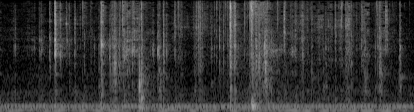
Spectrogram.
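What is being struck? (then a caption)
Bar of soap cut with a knife. A utility knife slices and scrapes flaky curls off the edge of a solid white bar of soap. It makes a series of short, dry, bright crackling scrapes and sharp ticks, a few standing out louder, over a faint steady low hum.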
